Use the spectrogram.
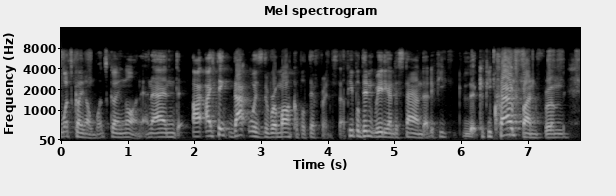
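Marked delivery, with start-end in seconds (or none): none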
